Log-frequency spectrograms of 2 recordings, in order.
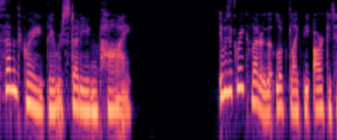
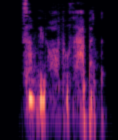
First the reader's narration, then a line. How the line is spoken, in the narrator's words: she whispered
